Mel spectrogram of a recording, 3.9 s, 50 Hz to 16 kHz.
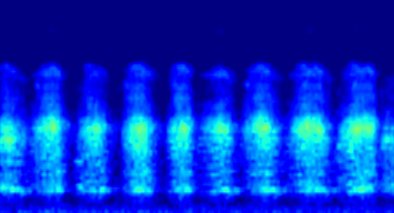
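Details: Frogs singing in a tropical storm at Driver in Australia's Northern Territory, 13 December 2013, captured by an unattended phone. Loud rasping pulses come roughly every half second in a steady throbbing rhythm.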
